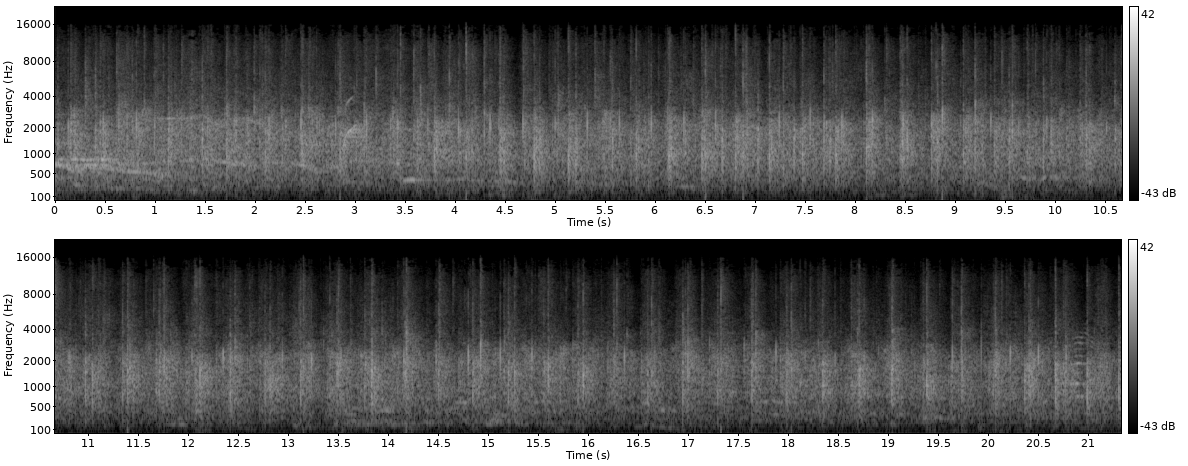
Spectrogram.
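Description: Audience applauding steadily right after a piece ends, with a few voices calling out in the first seconds.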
